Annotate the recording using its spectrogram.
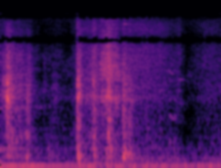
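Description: A few short clicks and knocks over a low steady hum.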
